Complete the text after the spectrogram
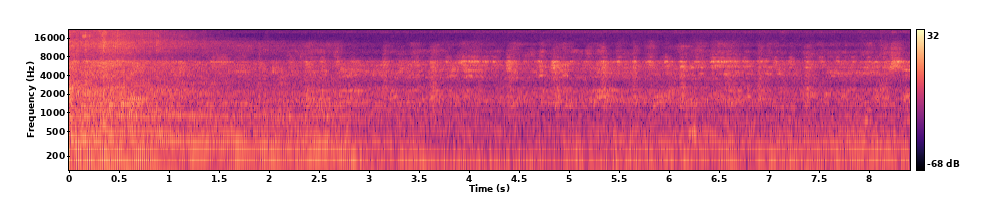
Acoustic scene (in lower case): street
